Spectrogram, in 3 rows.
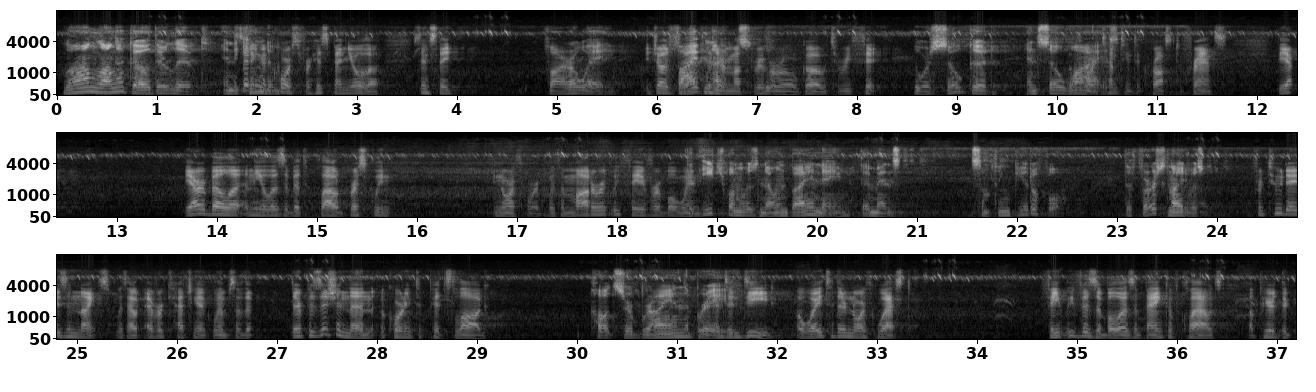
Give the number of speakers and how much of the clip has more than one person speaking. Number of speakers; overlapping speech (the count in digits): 2, about 9%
